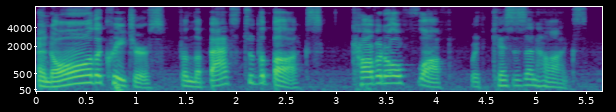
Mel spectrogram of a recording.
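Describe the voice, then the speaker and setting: A man's voice: a little high, big pitch swings, measured pace. Playful sing-song man reading aloud. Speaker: storyteller. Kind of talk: rhyming picture-book read-aloud.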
